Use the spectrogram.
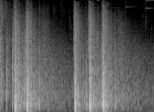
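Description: Gunfire in the video game SquadOps: two quick pairs of sharp, punchy shots separated by a short pause, each crack trailing into a fading echo, fairly close and loud with no speech.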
